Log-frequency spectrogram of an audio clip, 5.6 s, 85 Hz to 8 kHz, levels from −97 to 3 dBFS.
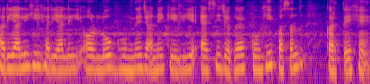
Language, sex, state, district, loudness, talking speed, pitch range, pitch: Hindi, female, Uttar Pradesh, Ghazipur, -27 LUFS, 170 wpm, 185-200 Hz, 190 Hz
